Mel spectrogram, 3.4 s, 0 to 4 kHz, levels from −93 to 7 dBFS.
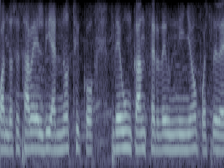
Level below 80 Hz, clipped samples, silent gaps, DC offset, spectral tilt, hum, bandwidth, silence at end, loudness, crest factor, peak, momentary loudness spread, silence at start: -56 dBFS; under 0.1%; none; under 0.1%; -10.5 dB/octave; none; 4 kHz; 0 s; -28 LUFS; 18 dB; -10 dBFS; 7 LU; 0 s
